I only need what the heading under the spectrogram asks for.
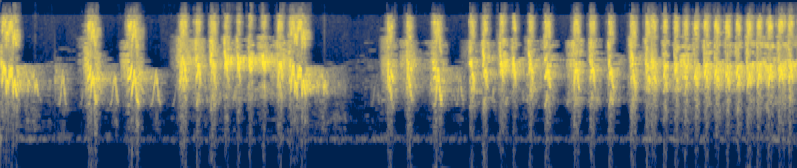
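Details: Tree sparrows chirping, a recording used to tutor songbirds: spaced, bright chirps building into rapid, tightly packed chatter that grows louder toward the end, with a low steady hum.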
